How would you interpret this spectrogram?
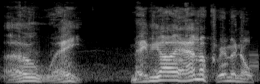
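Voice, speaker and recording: Folksy robot brawler, animated delivery. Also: male voice, on the high side, a little slow, slight background noise, full character voice. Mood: folksy, defensive. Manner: colloquial, plain-spoken.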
